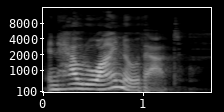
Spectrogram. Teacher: when we have the word end, we don't hear the D really, and it connects to the next word. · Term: connected speech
